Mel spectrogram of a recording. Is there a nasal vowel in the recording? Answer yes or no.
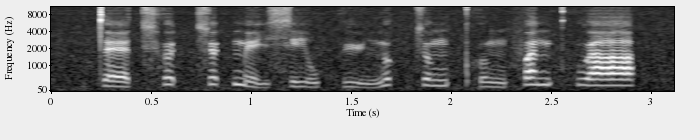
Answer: no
